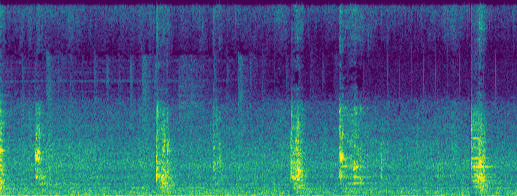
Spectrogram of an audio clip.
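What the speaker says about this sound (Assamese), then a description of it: "কুটি লোৱা পচলাখিনি দি দিম আৰু তাক পুনৰ ভালদৰে লৰাই তাৰ লগত মাংসখিনিৰ লগত ধুনীয়াকৈ মিহলি কৰি দিম" Chicken with chopped banana stem pulp and potato is stirred in a pan, with a low frying hiss broken by several distinct spatula clinks and scrapes at irregular intervals, close and without voices.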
